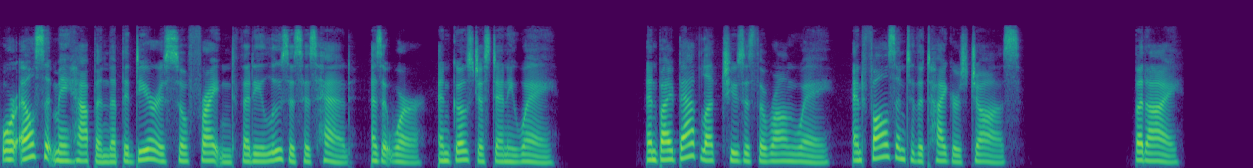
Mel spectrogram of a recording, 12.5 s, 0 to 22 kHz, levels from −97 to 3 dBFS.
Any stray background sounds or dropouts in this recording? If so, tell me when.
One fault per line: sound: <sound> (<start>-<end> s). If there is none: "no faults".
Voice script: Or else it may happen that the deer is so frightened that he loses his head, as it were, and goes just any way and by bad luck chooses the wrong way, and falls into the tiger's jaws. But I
no faults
